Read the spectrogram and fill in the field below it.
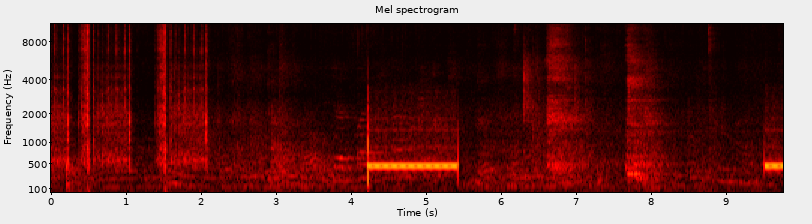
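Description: A few sharp clicks as a telephone handset is picked up to make a call, then a loud, steady dial tone for about a second. A brief dialing beep cuts in at the very end, over faint background murmur; the call reaches Coca-Cola International.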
